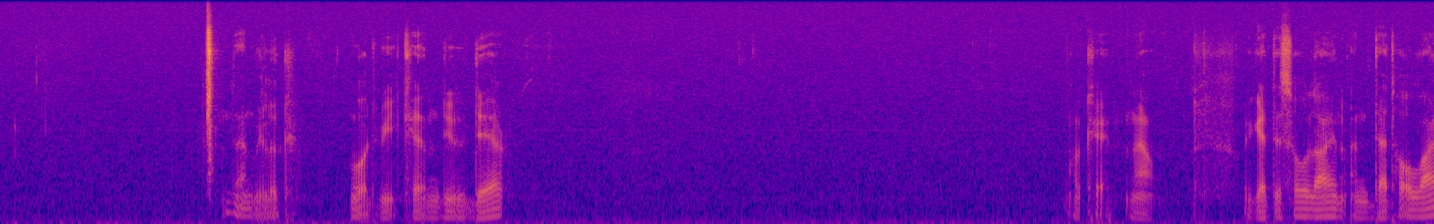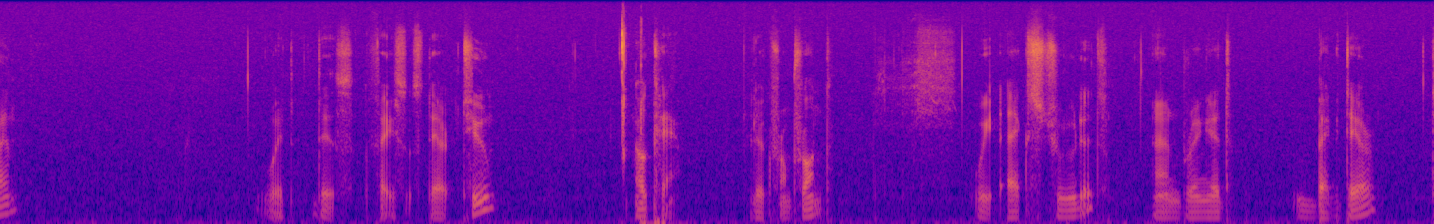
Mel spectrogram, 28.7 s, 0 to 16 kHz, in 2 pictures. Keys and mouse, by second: 9.8-10.8 right drag, 11.0-14.3 middle drag, 14.4-17.1 middle drag, 21.9 KP_1, 24.8 e, 25.8-28.0 drag.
